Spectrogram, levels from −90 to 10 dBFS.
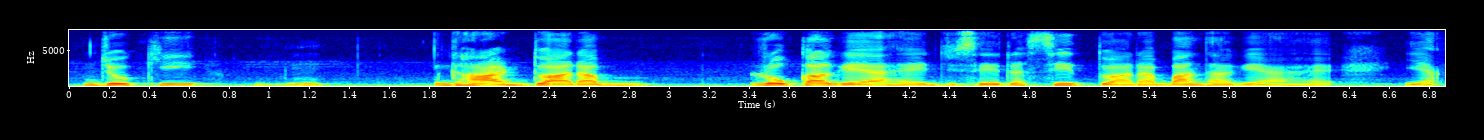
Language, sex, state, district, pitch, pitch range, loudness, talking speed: Hindi, female, Uttar Pradesh, Varanasi, 170 Hz, 155-195 Hz, -17 LUFS, 140 wpm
